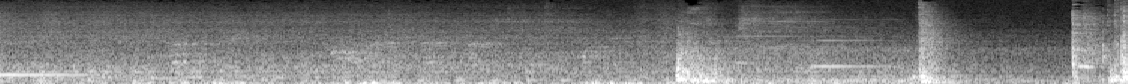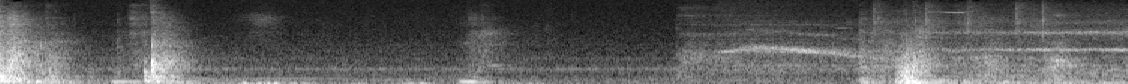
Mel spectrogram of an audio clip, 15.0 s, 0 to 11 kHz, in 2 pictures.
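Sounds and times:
train doors knocking and swishing: 0.0s - 8.9s.

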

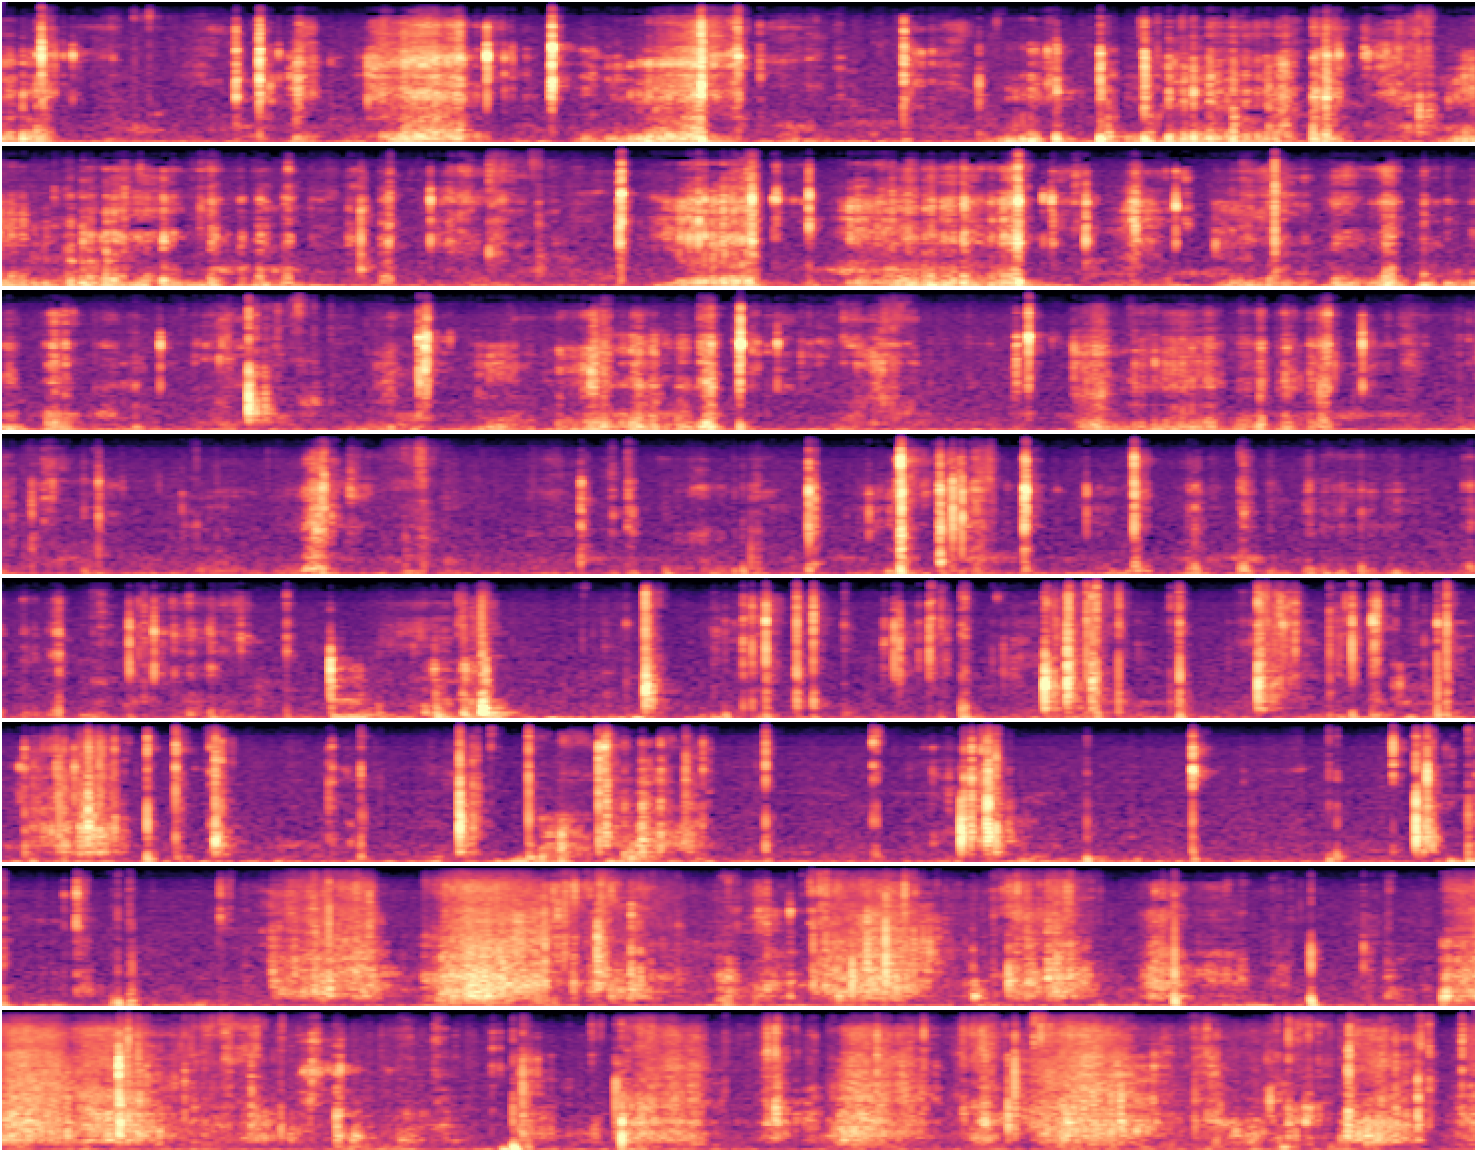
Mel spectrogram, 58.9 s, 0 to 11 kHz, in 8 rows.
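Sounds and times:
blade shaving soap: 0.0s - 31.8s, 32.4s - 40.7s, 42.8s - 58.9s
soap shavings crackling and crunching: 0.0s - 31.8s, 32.4s - 58.9s.

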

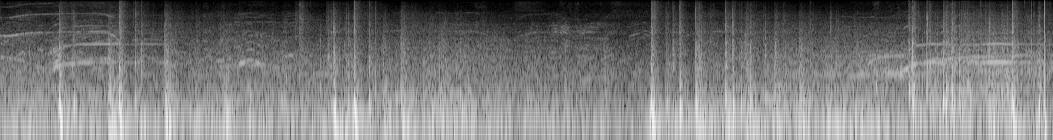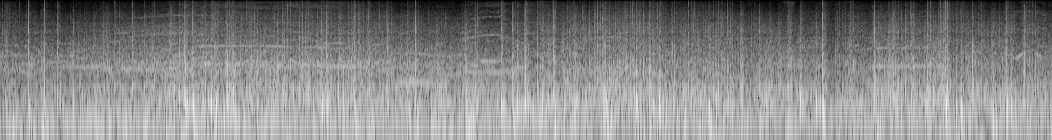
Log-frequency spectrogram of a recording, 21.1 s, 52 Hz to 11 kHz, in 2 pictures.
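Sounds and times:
firework bangs and crackles: 0.0s - 21.0s.

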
